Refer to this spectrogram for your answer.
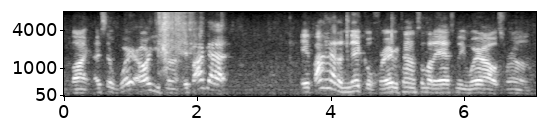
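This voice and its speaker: A man talks at a fairly quick pace with an American accent, fairly high pitch and lively intonation. Noticeable background noise is present. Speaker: cooking show co-host. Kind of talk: casual chat. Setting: live stream studio.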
